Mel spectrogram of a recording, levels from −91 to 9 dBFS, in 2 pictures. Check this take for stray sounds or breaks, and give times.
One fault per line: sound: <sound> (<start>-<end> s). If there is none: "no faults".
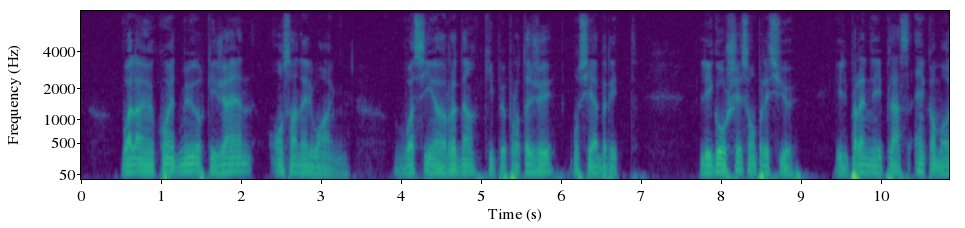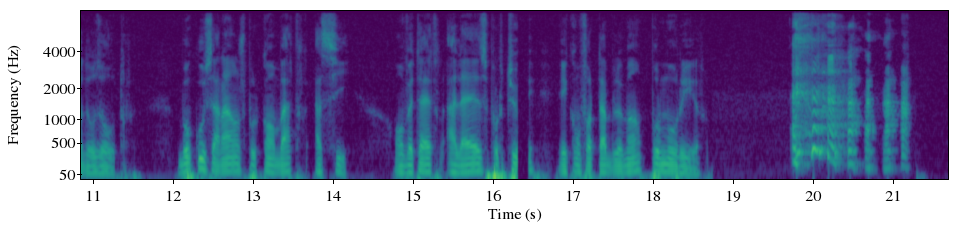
sound: dropout (16.3-16.4 s)
sound: laugh (19.7-21.2 s)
